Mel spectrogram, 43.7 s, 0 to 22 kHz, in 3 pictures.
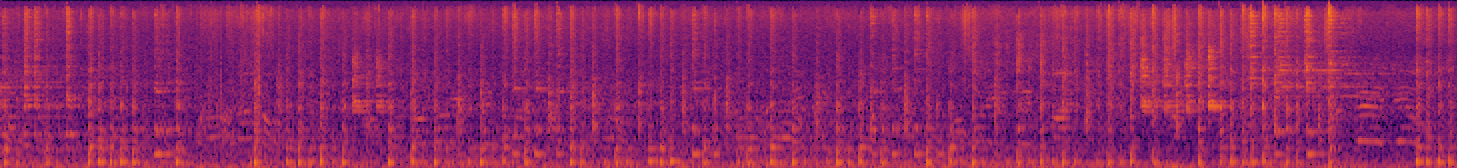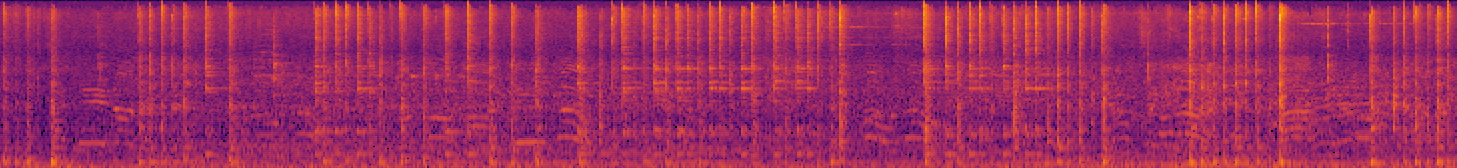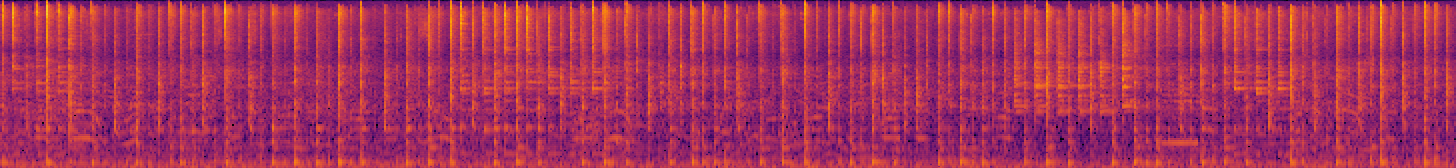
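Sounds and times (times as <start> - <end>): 
street drummer drumming on paint pots in San Francisco: 0.0 - 13.5, 14.2 - 43.7.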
